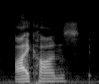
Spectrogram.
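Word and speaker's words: Eikon: No, it's they wanted to say icon like I O N, but they wanted to make it sound fantasy style, so they put an E in front of it.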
